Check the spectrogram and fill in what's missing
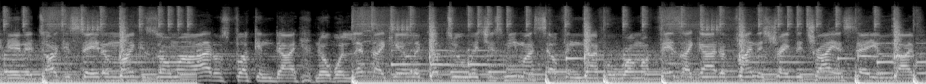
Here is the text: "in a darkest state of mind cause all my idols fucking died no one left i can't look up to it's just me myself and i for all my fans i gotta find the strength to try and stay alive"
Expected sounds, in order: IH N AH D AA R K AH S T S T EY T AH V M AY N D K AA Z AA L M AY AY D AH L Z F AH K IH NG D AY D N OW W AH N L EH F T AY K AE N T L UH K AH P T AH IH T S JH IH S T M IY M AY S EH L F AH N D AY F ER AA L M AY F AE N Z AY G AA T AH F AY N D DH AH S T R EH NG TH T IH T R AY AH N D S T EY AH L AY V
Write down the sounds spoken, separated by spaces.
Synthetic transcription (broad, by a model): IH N AH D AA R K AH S S EY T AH M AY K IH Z AA L M AY AY D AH L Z F AH K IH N D AY N OW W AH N L EH F T AY K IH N L UH K AH P T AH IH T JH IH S M IY M AY S EH L F AH N D AY F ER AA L M AY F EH Z AY G AA T AH F AY N DH AH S T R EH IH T T IH T R AY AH N S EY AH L AY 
